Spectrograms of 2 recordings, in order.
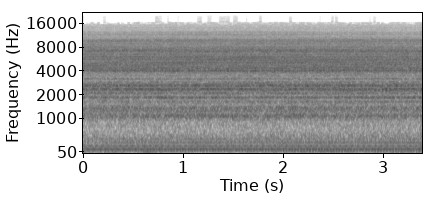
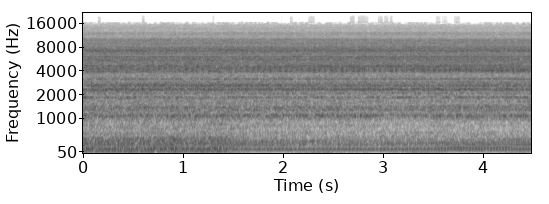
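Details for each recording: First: Melasty single-cow milking machine vacuum pump after fluid got into it and its carbon plates (vanes) and muffler were cleaned and reassembled: smooth, steady high whir, no knocks or surging, holding pressure. Normal running. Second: Melasty milking machine vacuum pump after cleaning the carbon vanes and retightening the faceplate, muffler not yet removed: steady high hiss and even hum, sounds better and gains pressure on the black tube. Exhaust muffler suspected to be clogged.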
